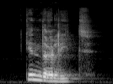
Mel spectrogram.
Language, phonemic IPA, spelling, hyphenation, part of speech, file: Dutch, /ˈkɪn.dərˌlit/, kinderlied, kin‧der‧lied, noun, Nl-kinderlied.ogg
- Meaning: a children's song, often but not exclusively a nursery rhyme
